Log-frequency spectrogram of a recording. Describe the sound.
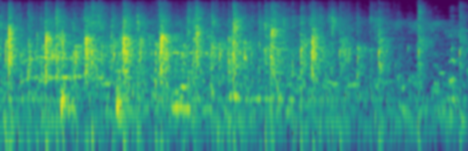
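An audience applauds steadily, many hands clapping in a dense, crackling wash that holds at an even level throughout, with a few cheers or voices mixed in.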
